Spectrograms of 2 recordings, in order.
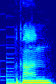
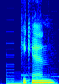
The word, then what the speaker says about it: pecan: But like, this is pronounced so differently in so many different places. For some reason. It's become like a regional pronunciation, I guess. Pecan. Pecan. I learned... I say pecan, but I've heard pecan.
